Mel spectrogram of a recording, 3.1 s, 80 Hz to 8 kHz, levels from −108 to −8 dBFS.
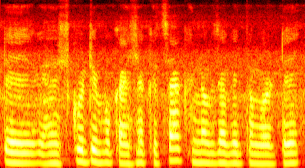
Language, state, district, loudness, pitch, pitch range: Kokborok, Tripura, West Tripura, -19 LUFS, 175 Hz, 170-180 Hz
